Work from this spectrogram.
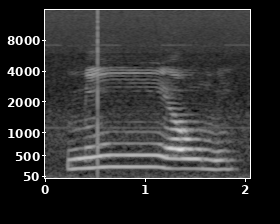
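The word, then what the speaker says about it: مِنْ يَوْمٍ: Tulisannya adalah min yaumin. Karena ini adalah hukumnya, bacaannya adalah idgham bi ghunna, maka cara membacanya adalah mi yaumi. Nah, y-nya ini sampai 3.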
